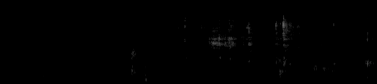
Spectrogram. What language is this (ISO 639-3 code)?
ces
